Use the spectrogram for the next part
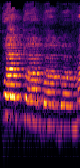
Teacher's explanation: ಹೊಟ್ಟೆ ಉಸಿರನ್ನ ಹೊರಬಿಡುವಾಗ ಎರಡು ತುಟಿ ಮಧ್ಯ ಬಂದ್ರೆ ಪ ಪ ಬ ಬ ಮ ಆಗುತ್ತೆ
